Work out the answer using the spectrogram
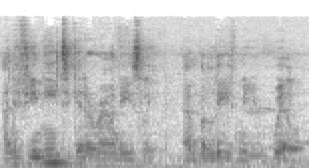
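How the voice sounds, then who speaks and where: A man playing a grim, weary plague survivor, speaking gravely and bluntly in a halting video-diary monologue. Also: on the low side, natural voice. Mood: earnest, advising. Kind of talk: in-character monologue, found-footage video diary. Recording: roomy echo with clear background noise.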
